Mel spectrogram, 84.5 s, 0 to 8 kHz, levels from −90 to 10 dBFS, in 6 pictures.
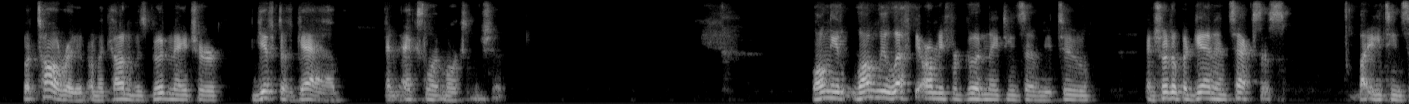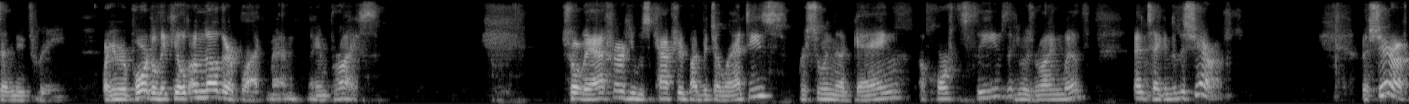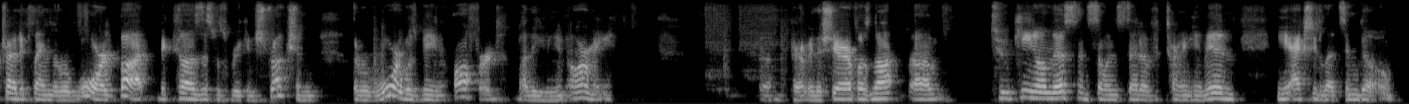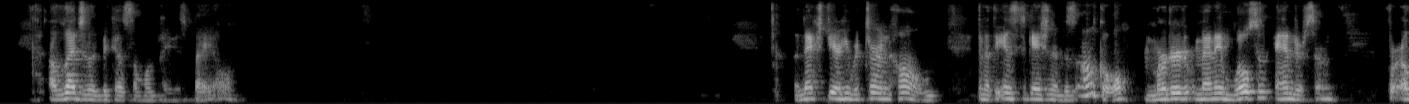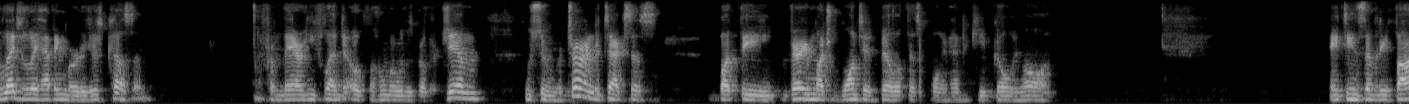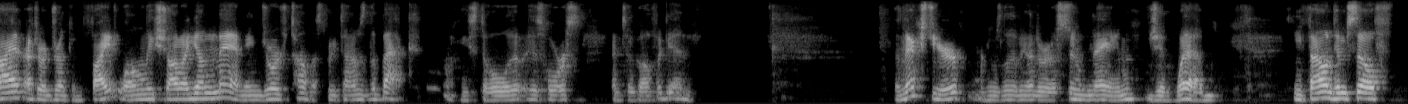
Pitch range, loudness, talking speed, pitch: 125-160 Hz, -26 LUFS, 150 wpm, 140 Hz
